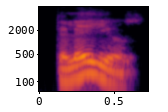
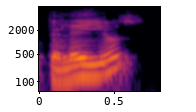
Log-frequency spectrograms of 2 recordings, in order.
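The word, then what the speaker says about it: τέλειος: es la palabra t teleos teleos Disculpen la pronunciación la corrijo teleos que esta esta palabra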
